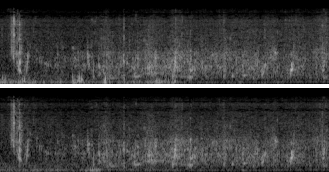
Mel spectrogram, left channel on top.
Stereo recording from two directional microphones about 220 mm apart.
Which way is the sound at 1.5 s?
25° left (ahead or behind).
